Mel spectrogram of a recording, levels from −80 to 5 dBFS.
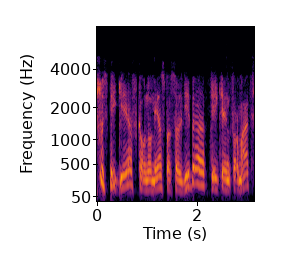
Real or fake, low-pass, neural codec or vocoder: fake; 7.2 kHz; codec, 16 kHz in and 24 kHz out, 2.2 kbps, FireRedTTS-2 codec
